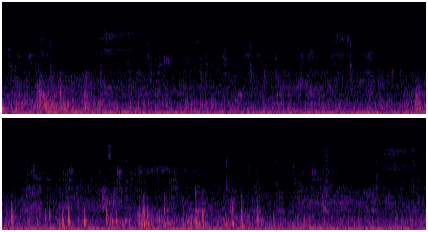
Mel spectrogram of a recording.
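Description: A spacecraft's engines hum low and steady.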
